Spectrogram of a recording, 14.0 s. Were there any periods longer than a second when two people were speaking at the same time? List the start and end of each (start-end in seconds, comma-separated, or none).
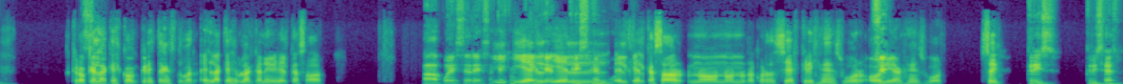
6.1-7.8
